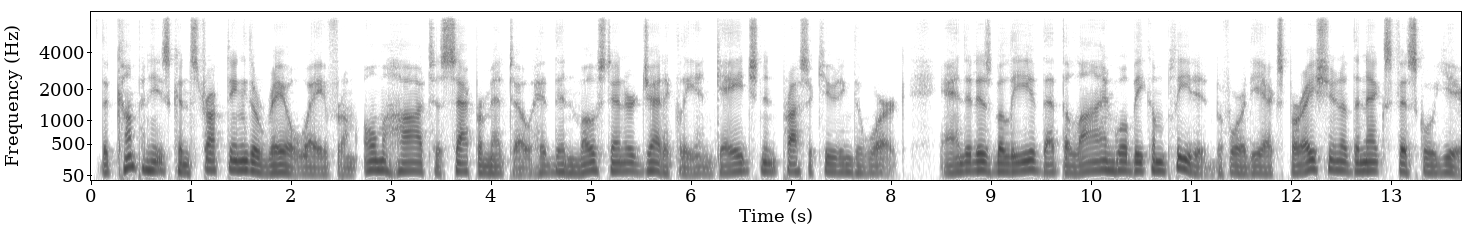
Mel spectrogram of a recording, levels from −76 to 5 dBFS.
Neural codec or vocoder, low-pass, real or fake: codec, 16 kHz, 0.3 kbps, FocalCodec; 7.2 kHz; fake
